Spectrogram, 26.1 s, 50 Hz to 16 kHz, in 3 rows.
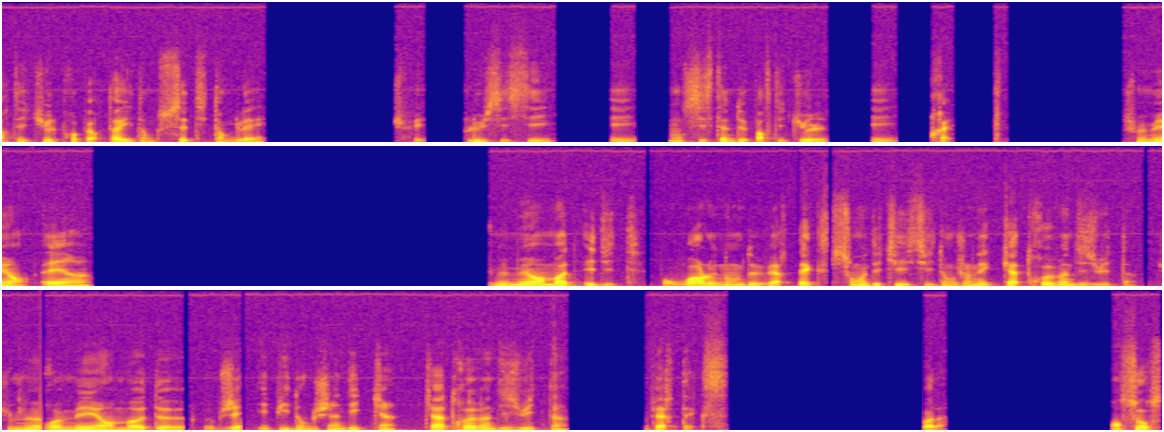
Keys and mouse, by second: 0.6 click, 7.2 shift+middle click, 7.2 right click, 7.2 z, 7.7 click, 11.4 middle click, 11.7 click, 11.7 ctrl+middle click, 12.7 right click, 13.5 Tab, 14.8 middle click, 18.7 Tab, 21.1 click, 24.4 middle click.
